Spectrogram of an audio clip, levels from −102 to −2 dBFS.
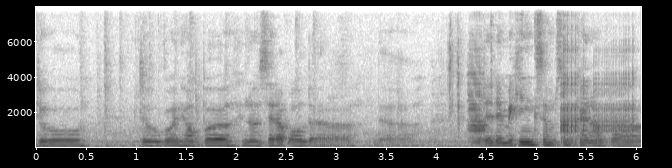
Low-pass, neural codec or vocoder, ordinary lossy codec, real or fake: none; none; none; real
